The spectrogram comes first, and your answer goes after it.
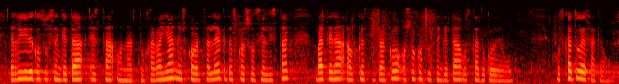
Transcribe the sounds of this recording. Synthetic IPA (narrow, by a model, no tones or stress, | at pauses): e̞ɾðiβiðe̞ko̞suse̞ŋke̞t̪ae̞st̪aʔo̞naɾt̪uʝarajane̞wskaβeɾt͡sale̞aket̪aewskalso̞sialist̪ak | bat̪e̞ɾaʔawɾke̞st̪ut̪ako̞ʔoso̞ko̞suse̞ŋke̞t̪aβo̞skat̪uko̞ðiɣ̞u | bo̞skat̪uðe̞sake̞ɣ̞u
